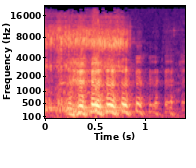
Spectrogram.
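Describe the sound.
A person blows a buzzy raspberry with their lips as a thumbs-down reaction to a Mummy movie trailer, a wet, flapping mouth fart that sputters in a few quick pulses for under a second and then cuts off.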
